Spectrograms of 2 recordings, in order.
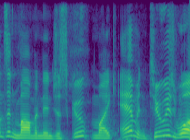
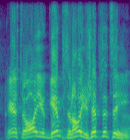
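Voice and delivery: put-on old-movie mid-Atlantic accent; 4 semitones higher, 7 dB louder than usual. Putting a headset on in a film-sound bit, speak in a mid-Atlantic accent. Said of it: "he's got a mid-Atlantic accent".

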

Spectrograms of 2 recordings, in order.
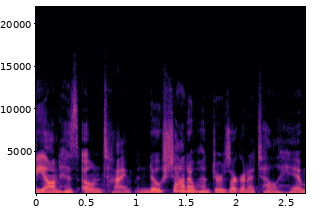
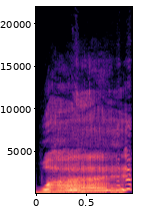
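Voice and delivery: put-on sulky childish tone, louder; 13 dB louder than usual. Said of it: "how my four-year-old sounded".

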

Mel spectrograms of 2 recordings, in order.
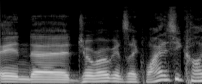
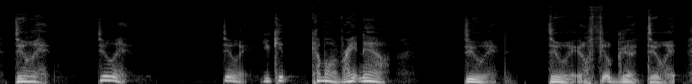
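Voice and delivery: put-on whisper, quieter; 2 semitones lower, 4 dB quieter than usual.

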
